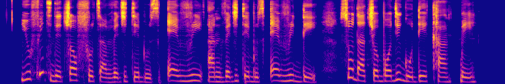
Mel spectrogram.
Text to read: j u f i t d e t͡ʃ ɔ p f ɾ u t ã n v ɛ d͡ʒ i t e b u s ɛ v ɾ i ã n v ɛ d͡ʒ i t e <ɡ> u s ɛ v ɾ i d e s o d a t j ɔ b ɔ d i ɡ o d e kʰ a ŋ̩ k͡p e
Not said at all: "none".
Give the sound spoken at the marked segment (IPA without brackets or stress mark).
b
